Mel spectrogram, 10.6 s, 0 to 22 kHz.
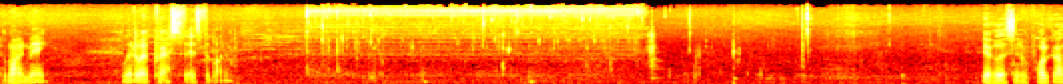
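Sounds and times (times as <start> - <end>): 
speech: 0.1 - 0.6, 1.2 - 2.5, 9.8 - 10.6
rushing water stream of a public drinking fountain: 3.0 - 6.5.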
